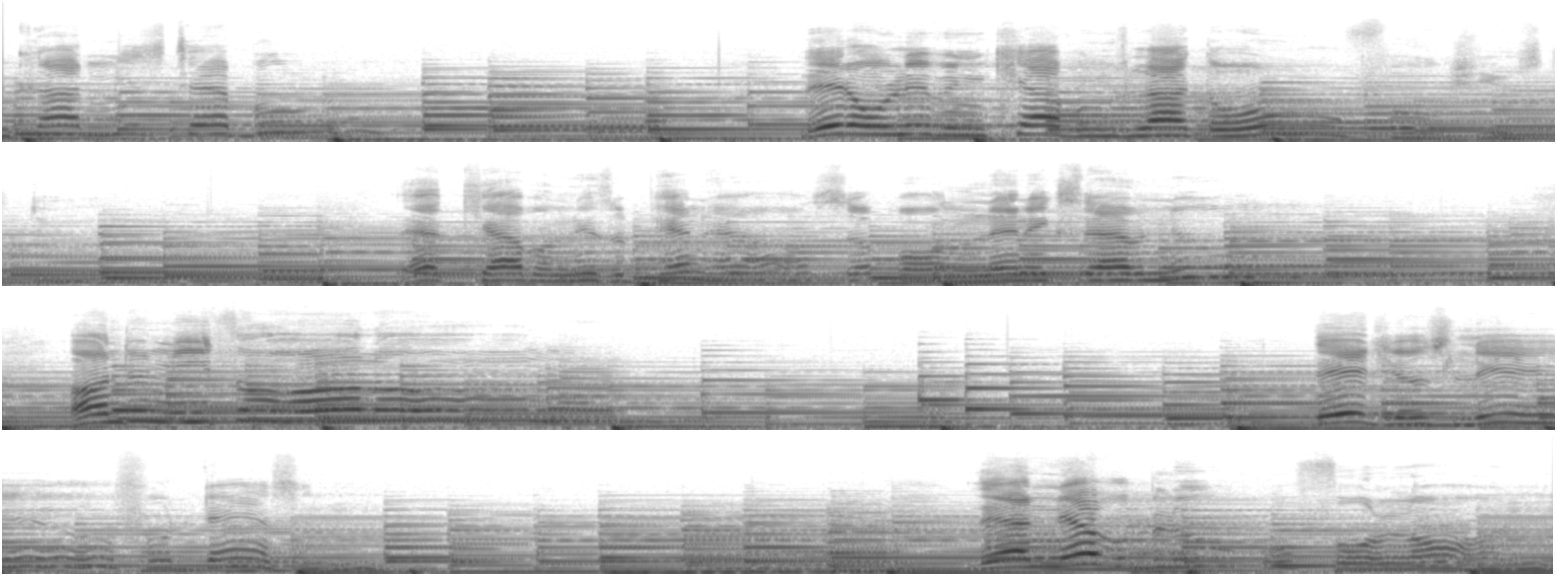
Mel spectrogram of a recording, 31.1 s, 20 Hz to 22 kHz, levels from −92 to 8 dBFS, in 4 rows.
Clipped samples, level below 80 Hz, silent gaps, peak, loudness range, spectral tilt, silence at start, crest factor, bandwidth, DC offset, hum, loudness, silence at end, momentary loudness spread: under 0.1%; -38 dBFS; none; -6 dBFS; 6 LU; -8.5 dB/octave; 0 s; 18 dB; 7.6 kHz; under 0.1%; none; -25 LUFS; 0 s; 10 LU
